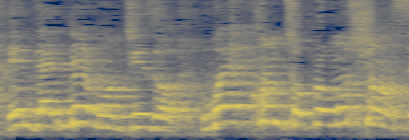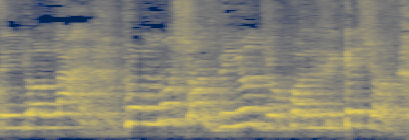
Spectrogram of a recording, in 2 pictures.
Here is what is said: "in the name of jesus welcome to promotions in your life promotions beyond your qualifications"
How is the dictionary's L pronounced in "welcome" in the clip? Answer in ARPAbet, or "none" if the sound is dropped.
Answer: none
